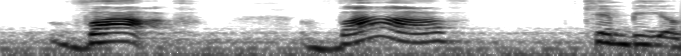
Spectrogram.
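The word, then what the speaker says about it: וו: Vav. Vav can be a V, O, or U. Vav can be pronounced like a V in victory, the O in home, the U sound in U.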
